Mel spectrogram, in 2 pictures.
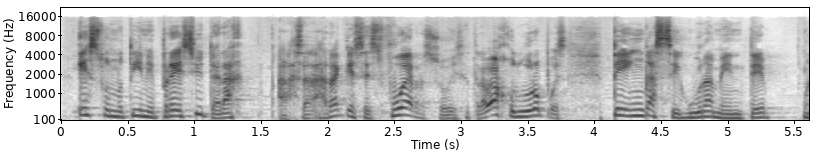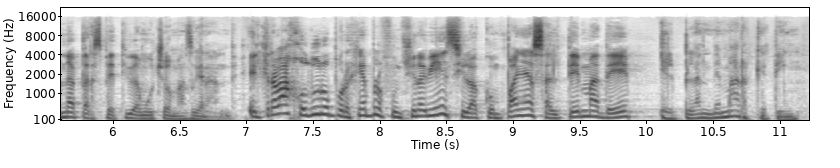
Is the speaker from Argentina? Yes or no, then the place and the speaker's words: no; Peru; now in Italy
